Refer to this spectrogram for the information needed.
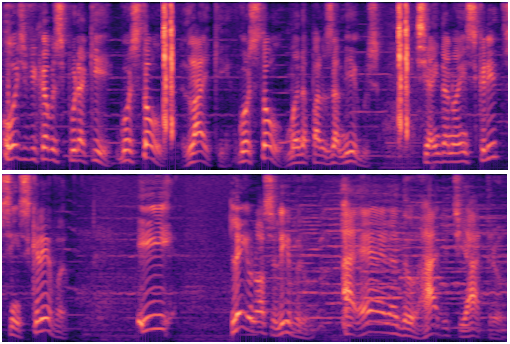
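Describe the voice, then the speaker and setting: A Brazilian man hosts a scripted history narration. His voice sits fairly high and swings widely in pitch. He tells it like a practised storyteller, with measured, emphatic phrasing. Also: big pitch swings, over music. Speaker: host of a radio history show.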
